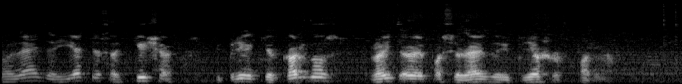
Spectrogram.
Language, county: Lithuanian, Šiauliai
